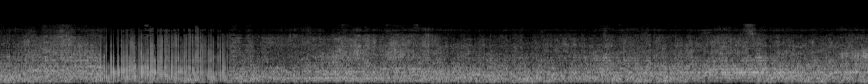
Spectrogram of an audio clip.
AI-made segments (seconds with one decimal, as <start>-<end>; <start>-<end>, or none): 1.0-2.3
